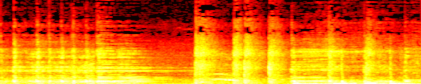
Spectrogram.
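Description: Acoustic guitar played through a PA speaker. It thins out briefly about a second and a half in, then the playing comes back in full about two seconds in.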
